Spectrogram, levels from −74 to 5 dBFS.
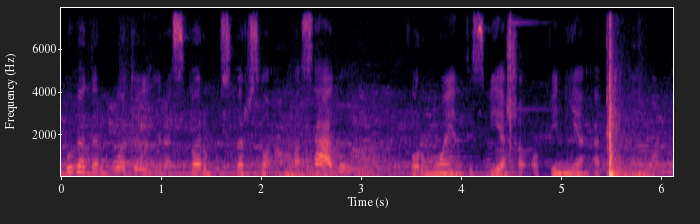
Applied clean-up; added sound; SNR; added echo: none; Microwave oven; 1 dB; none.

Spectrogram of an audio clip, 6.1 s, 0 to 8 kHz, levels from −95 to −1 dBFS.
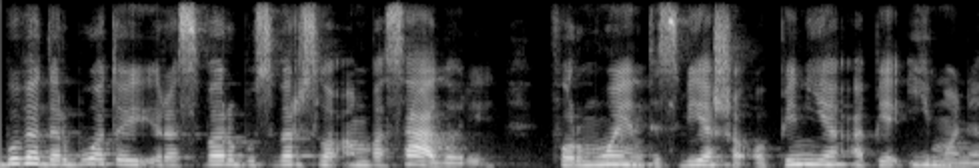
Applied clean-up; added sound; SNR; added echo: none; none; none; none.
